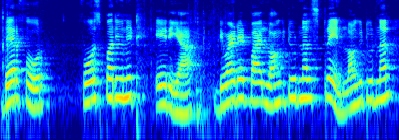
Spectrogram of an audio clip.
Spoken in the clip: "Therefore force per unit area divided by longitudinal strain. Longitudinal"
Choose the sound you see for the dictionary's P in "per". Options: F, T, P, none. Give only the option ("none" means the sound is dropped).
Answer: P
